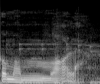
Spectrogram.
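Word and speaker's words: MÅLA: This is pronounced something like *MOLA* ("cool" in spanish).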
